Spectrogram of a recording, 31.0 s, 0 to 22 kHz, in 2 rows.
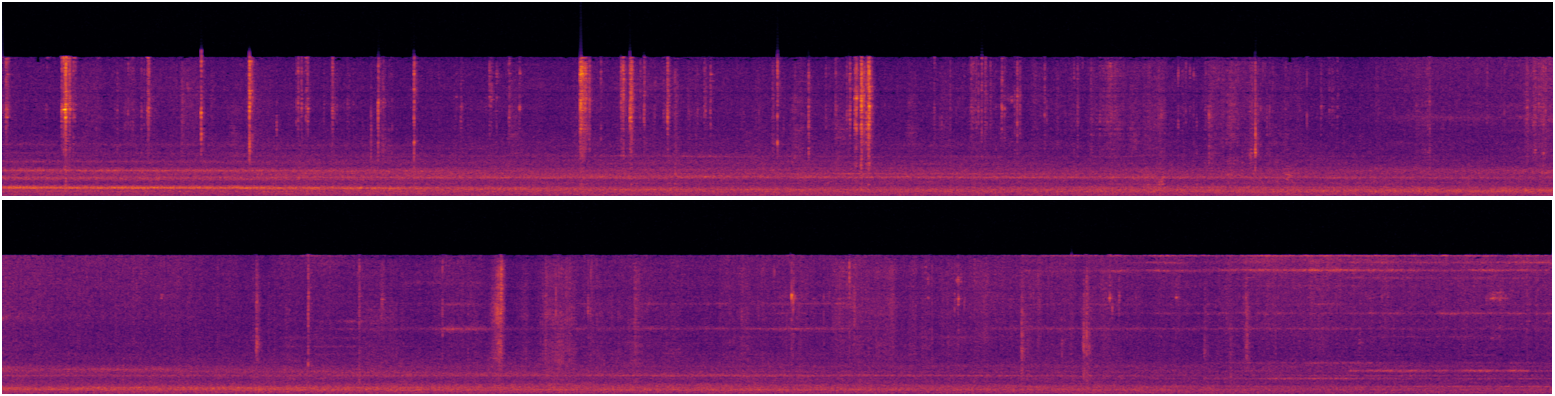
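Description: Taiwan High Speed Rail 700T train heard from inside the car, running through a tunnel and slowing for a station. A steady rumble runs under a motor whine that slowly falls in pitch as the train loses speed.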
